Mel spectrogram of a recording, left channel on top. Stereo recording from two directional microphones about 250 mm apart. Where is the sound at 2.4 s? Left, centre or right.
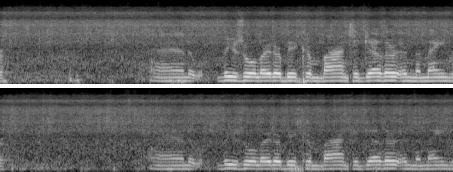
Centre.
